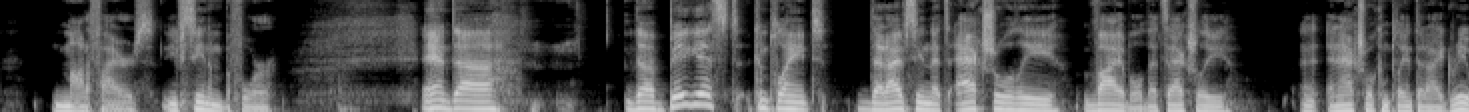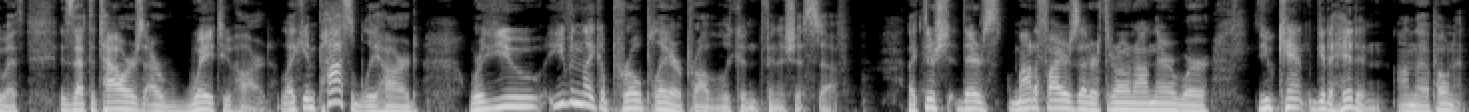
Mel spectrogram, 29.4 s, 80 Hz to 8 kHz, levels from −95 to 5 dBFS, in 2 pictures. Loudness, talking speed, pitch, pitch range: -20 LUFS, 135 wpm, 125 Hz, 100-145 Hz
